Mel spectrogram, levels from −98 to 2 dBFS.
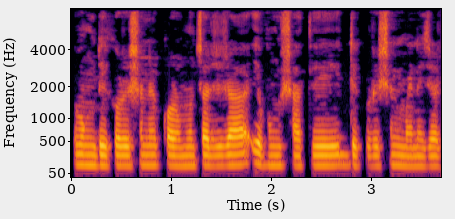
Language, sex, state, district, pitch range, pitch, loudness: Bengali, male, West Bengal, Malda, 135-145 Hz, 140 Hz, -18 LUFS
